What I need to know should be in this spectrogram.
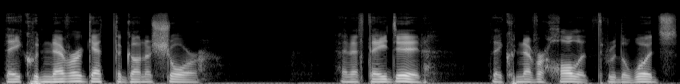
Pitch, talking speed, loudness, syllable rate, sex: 115 Hz, 170 wpm, -18 LUFS, 4.7 syllables/s, male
